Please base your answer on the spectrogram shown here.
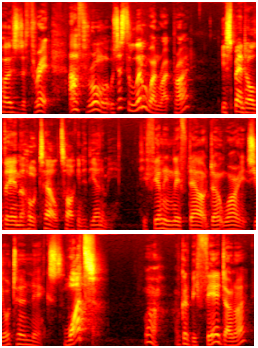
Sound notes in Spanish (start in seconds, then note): none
